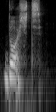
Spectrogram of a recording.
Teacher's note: So that soft de at the end is going to be pronounced as a te, and then it's going to devoice the zh as well, which will become a sh. So dojd becomes dosht.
